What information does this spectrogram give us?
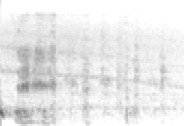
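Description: A sled dog in harness pants in quick, rhythmic breaths, a run of short, breathy huffs that are strongest at the start and ease off slightly toward the end.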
